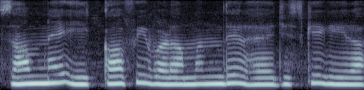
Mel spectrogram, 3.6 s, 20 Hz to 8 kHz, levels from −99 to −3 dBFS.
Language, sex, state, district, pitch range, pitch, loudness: Hindi, female, Bihar, Purnia, 220-250 Hz, 235 Hz, -27 LUFS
